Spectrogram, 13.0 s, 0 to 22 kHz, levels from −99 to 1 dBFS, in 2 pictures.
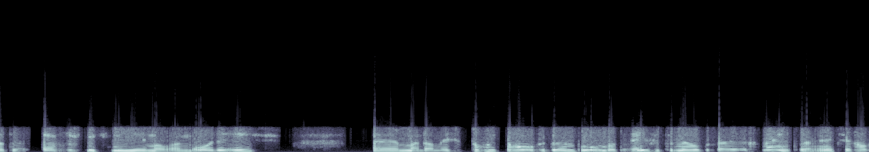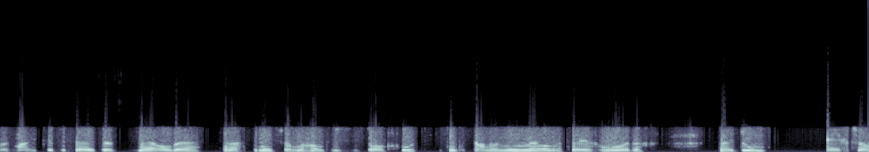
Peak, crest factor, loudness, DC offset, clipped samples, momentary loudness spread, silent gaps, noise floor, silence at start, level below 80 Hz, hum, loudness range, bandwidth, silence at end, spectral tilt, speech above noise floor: -2 dBFS; 18 dB; -21 LUFS; under 0.1%; under 0.1%; 8 LU; none; -44 dBFS; 0 s; -66 dBFS; none; 1 LU; 4.4 kHz; 0 s; -10 dB/octave; 23 dB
